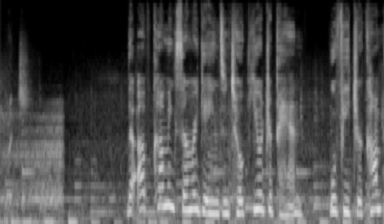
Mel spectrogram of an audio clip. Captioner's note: in English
